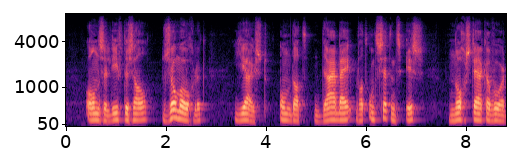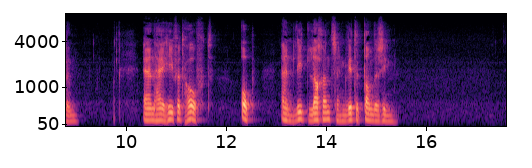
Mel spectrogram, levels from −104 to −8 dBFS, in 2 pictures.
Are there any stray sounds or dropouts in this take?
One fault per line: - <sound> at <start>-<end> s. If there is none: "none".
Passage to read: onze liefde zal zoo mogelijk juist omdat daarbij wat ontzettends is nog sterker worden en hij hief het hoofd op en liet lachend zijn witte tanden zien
none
